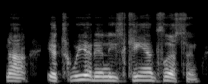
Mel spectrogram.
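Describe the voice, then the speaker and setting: A middle-aged man with a Louisiana accent chats loosely through a phone livestream from a lakeside camp at night. His voice sits fairly high for a man, and the sound is dry and close. He rambles, repeats his lines and greets viewers one by one. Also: normal speed, no echo. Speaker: fishing channel host. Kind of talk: casual livestream chat.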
